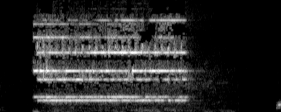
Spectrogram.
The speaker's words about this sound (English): Phone is gonna ring.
